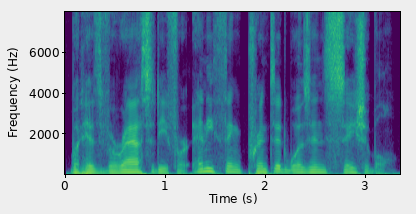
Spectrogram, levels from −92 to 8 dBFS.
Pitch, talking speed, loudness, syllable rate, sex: 110 Hz, 145 wpm, -18 LUFS, 5.3 syllables/s, male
